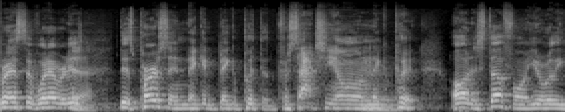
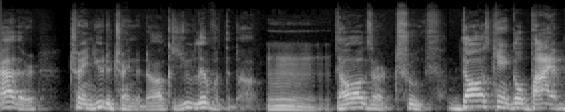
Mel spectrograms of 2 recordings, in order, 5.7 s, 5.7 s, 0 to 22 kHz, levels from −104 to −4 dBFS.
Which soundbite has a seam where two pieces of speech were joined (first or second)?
second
